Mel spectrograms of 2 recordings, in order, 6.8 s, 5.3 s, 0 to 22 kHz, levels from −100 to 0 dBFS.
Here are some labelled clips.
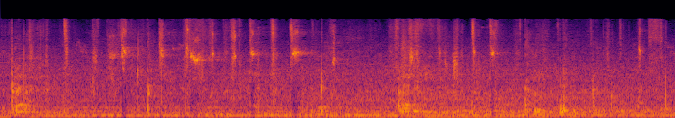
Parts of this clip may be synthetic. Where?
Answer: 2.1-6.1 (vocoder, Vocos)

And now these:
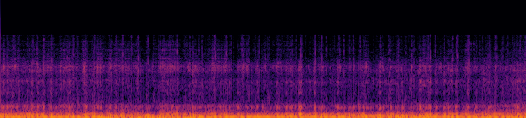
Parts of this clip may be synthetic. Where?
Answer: 1.0-2.0 (vocoder, Vocos); 3.5-4.3

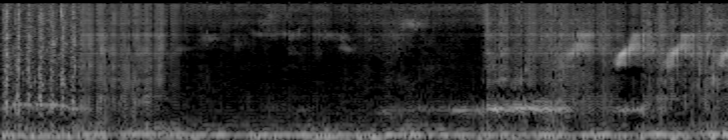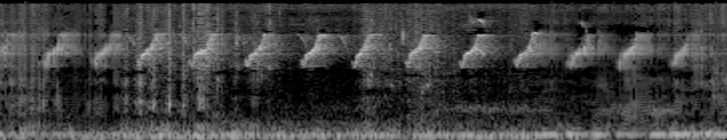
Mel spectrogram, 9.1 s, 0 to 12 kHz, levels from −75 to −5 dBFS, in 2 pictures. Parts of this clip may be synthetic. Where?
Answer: 0.5-5.3 (vocoder, BigVGAN v2); 7.9-9.1

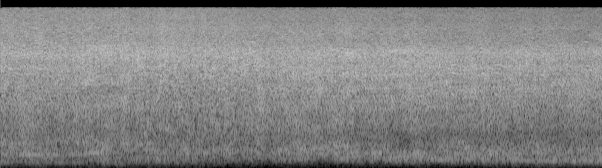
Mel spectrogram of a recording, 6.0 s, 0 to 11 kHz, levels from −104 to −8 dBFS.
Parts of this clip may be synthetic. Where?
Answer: 0.0-1.4 (codec, SNAC); 2.4-6.0

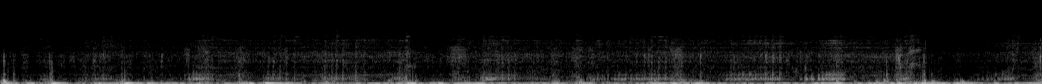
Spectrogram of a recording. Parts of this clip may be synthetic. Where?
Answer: 4.9-5.6 (autoencoder, DAC-VAE)

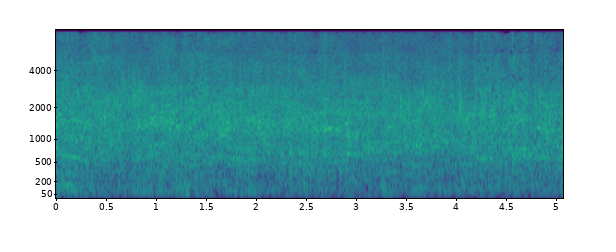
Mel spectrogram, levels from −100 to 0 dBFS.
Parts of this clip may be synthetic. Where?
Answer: 0.4-1.2 (codec, SNAC); 1.6-4.2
